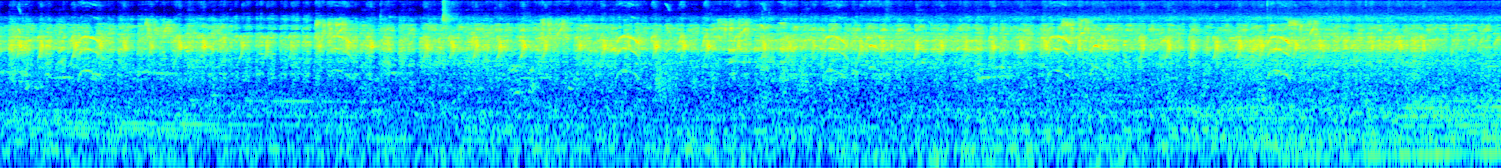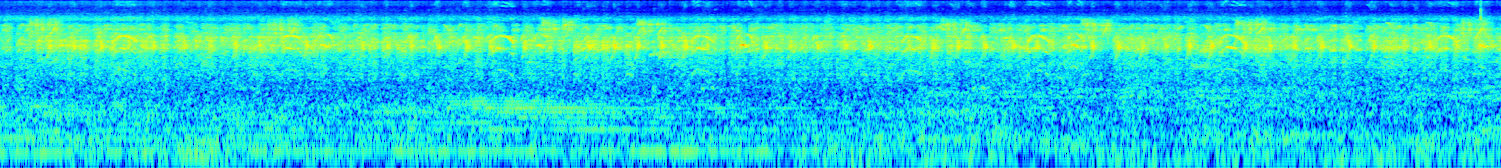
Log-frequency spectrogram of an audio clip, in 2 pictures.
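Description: Small birds chirping and squeaking, high-pitched and continuous, with dense quick calls repeating throughout.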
